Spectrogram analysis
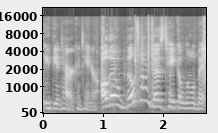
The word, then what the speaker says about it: biltong: you go oh beef biltong just in time for camping built bilton do i say i never say it right i always say bit long but it's biltong it's built i actually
